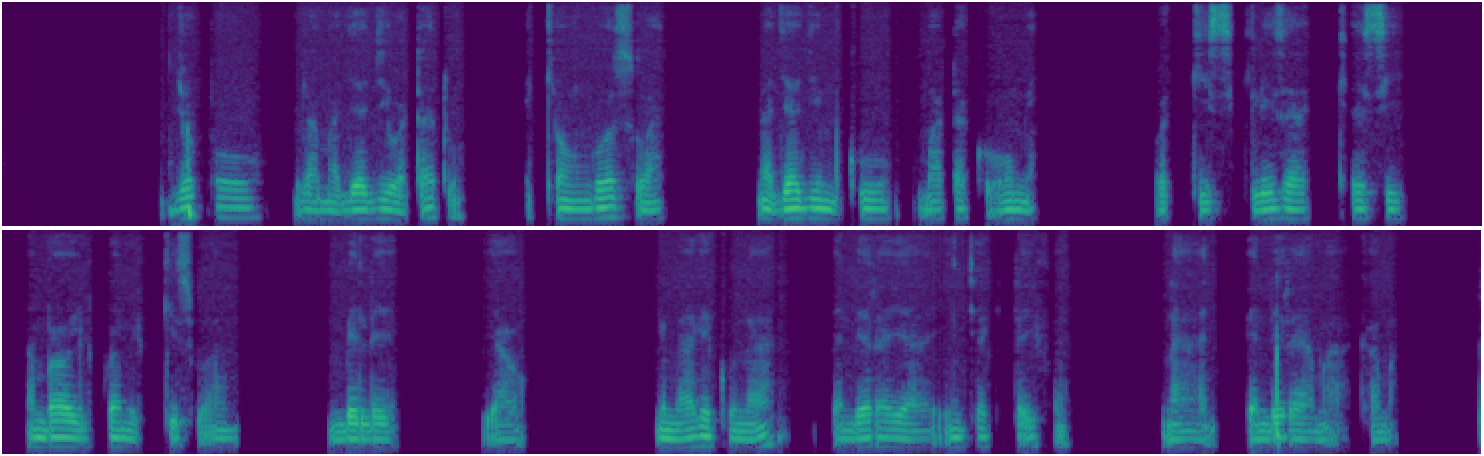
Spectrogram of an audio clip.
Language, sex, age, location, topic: Swahili, male, 25-35, Nakuru, government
